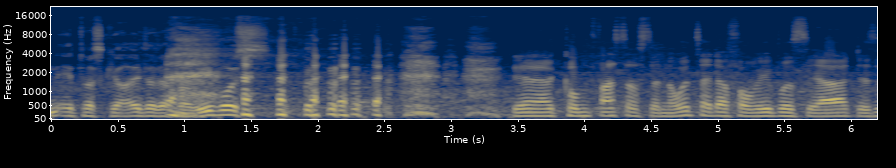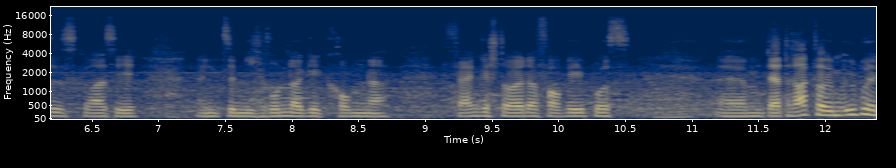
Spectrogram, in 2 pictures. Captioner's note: laughs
